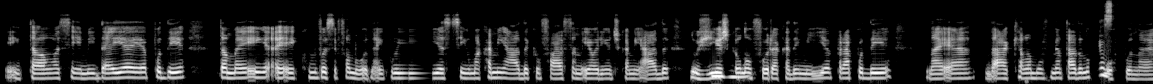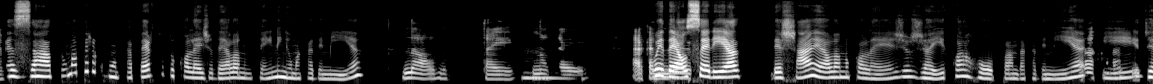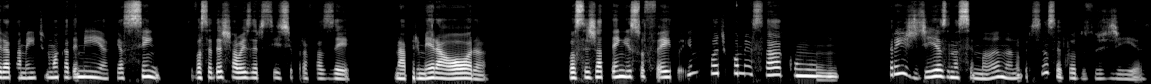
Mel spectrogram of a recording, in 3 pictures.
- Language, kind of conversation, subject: Portuguese, advice, Como posso descrever a perda de motivação no trabalho diário?
- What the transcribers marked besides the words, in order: static; distorted speech; tapping; other background noise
